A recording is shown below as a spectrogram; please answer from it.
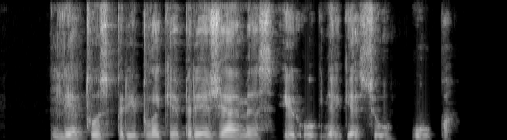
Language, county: Lithuanian, Kaunas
